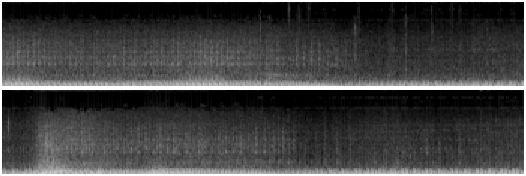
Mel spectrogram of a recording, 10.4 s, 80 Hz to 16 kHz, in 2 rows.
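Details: LS3 engine with two spun rod bearings: a heavy low rod knock under rough engine rumble, getting louder as revs rise.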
